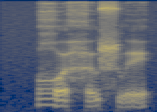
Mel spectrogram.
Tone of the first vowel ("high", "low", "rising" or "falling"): falling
